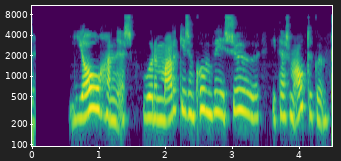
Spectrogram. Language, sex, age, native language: Icelandic, female, 11, Icelandic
